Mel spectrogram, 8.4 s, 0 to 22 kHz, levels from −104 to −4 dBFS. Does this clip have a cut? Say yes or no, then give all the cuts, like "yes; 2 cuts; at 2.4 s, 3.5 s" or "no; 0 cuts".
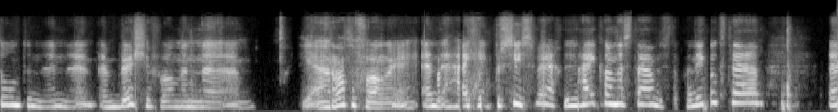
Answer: yes; 3 cuts; at 2.9 s, 5.8 s, 7.1 s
